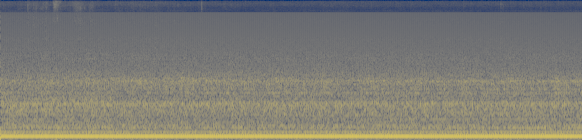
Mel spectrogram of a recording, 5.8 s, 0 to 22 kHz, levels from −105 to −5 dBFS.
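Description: Mains buzz runs through the whole recording of everyday sounds: switching spikes from unshielded wiring or a rectifier arrive twice per 50 Hz cycle, giving a raspy drone roughly 15 dB below the sound. A spectrogram shows stacked horizontal lines at 50 Hz multiples reaching several kHz; the waveform shows sharp spikes every 10 ms.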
